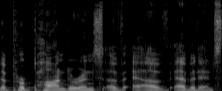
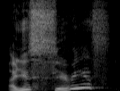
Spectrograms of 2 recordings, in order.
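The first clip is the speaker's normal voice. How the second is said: disbelief; 11 semitones higher, slower than usual. Retold or imitated. Jurors react to absurd answer.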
